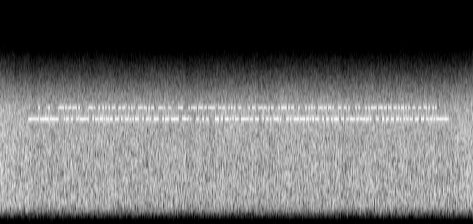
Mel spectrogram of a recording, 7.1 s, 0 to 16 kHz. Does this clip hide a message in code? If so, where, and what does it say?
Yes: RTTY (50 baud, 450 Hz shift) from 0.4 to 6.7 s, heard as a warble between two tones, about 2350 Hz centre, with radio static. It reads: HJWLY BHVME TLYVW BEBKY GIKKE IDWIJ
